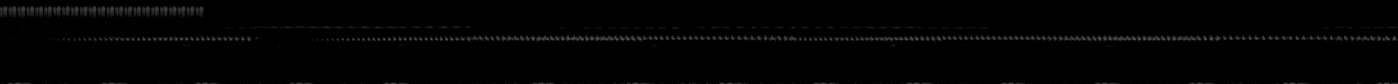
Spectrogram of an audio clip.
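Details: Cricket chorus after dark: a very high shrill buzz fades after two seconds, then a lower steady pulsing trill carries on evenly, joined by fainter overlapping insect trills.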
